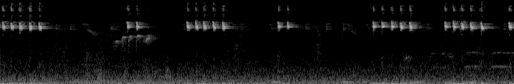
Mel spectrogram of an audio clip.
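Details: Caged sunbird (kolibri ninja) singing actively at Depok bird market in Solo, Indonesia: bursts of three to six very high, sharp metallic chips, with a brief lower descending twitter and short pauses between bursts.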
